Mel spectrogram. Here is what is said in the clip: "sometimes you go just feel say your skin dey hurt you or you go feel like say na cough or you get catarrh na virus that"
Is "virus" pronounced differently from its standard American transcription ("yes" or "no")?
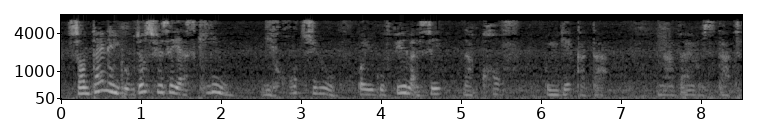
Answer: no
